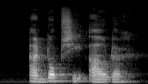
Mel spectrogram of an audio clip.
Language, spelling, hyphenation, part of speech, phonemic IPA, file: Dutch, adoptieouder, adop‧tie‧ou‧der, noun, /aːˈdɔp.siˌɑu̯.dər/, Nl-adoptieouder.ogg
- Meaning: an adoptive parent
